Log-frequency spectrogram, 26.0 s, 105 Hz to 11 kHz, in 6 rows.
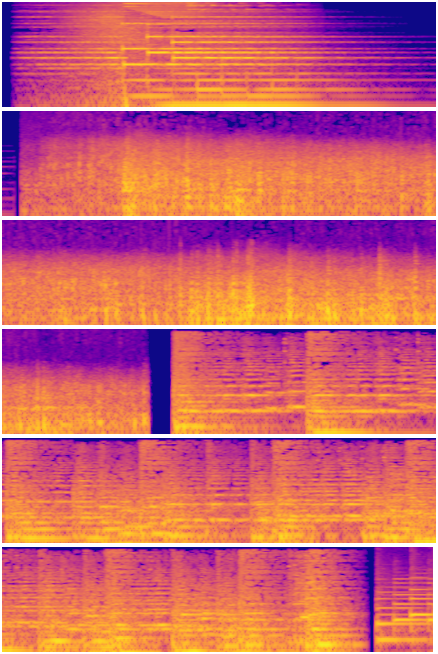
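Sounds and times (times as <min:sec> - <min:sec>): steady rain: 0:04.6 - 0:14.5
thunder rumbling: 0:04.6 - 0:14.5.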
